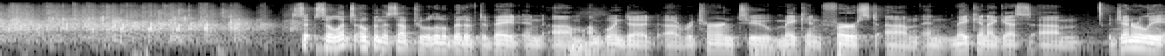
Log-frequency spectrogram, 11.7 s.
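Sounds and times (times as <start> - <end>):
audience round of applause: 0.0 - 3.1
speech: 3.0 - 11.6.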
